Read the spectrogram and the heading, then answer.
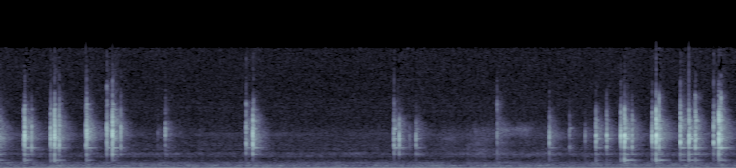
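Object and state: Glass candle jar.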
